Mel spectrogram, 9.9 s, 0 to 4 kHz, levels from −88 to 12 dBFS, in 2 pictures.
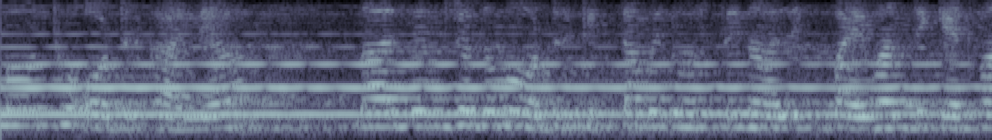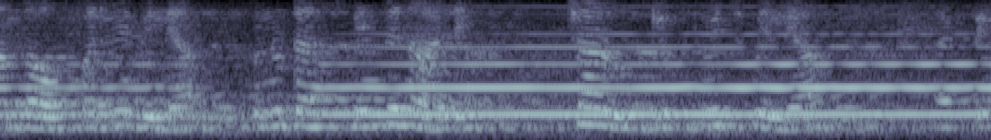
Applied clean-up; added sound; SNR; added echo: none; Wind instrument, woodwind instrument; -2 dB; reverberation time 2.5 s.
